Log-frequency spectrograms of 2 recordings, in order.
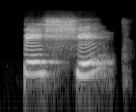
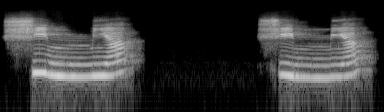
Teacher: Si después de la SC viene E o I, van a producir el sonido she, shi, que no es ye, yi, es como si fuera esa SHE de inglés, los que tuvieron, sí, es ese sonido.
